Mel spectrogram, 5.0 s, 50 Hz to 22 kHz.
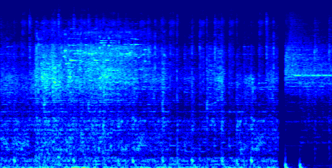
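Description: Glass shatters in a loud, sustained crash from the Danganronpa 2 video game, dense broken-glass debris filling about four seconds before cutting abruptly to near silence, then resuming briefly.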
